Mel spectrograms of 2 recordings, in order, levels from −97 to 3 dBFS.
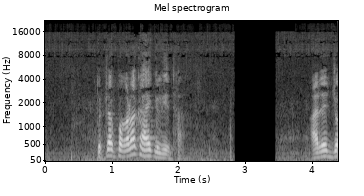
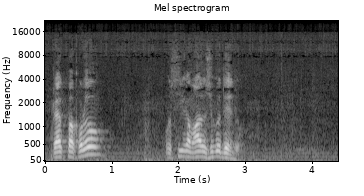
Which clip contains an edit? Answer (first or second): first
